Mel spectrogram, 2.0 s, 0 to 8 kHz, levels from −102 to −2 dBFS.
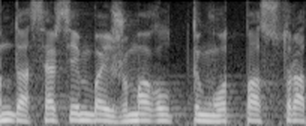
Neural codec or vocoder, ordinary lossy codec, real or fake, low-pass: none; none; real; none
